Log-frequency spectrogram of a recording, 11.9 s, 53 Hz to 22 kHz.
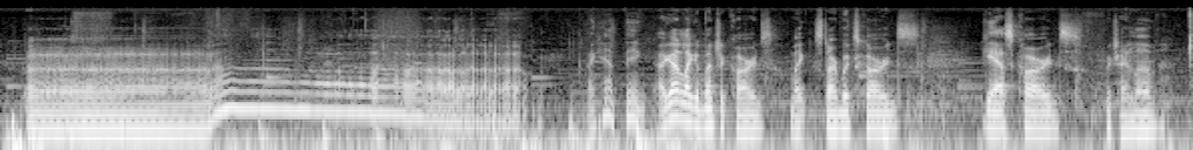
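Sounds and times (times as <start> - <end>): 
speech: 0.2 - 0.6, 6.1 - 11.9
dog howling and whimpering: 1.1 - 5.2.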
